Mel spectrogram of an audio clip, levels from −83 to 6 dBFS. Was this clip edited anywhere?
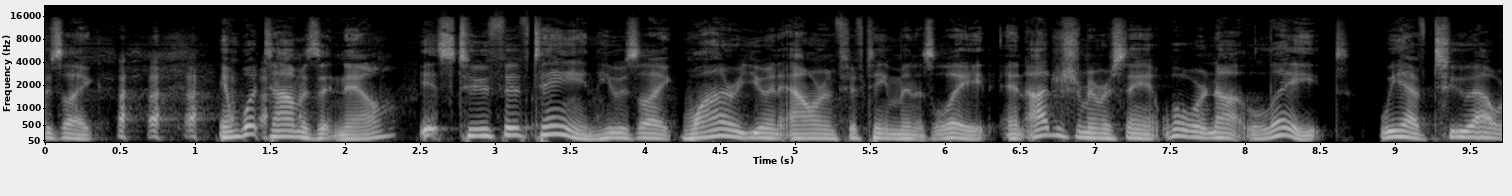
no; 0 cuts

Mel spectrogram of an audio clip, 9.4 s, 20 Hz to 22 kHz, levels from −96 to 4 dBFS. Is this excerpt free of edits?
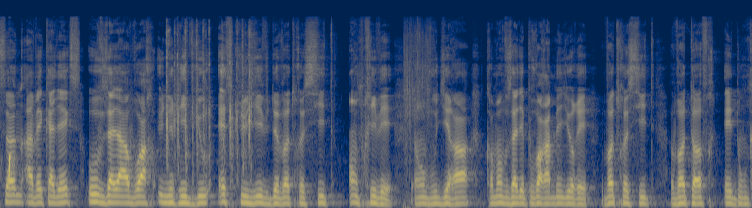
yes; 0 cuts

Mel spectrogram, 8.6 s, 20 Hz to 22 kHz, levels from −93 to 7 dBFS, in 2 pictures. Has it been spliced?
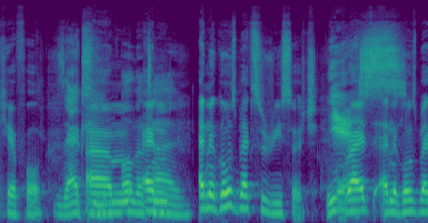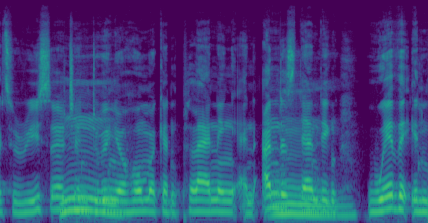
no; 0 cuts

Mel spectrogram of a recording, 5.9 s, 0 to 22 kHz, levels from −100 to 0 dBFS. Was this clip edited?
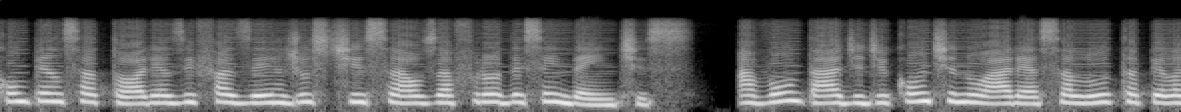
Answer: no; 0 cuts

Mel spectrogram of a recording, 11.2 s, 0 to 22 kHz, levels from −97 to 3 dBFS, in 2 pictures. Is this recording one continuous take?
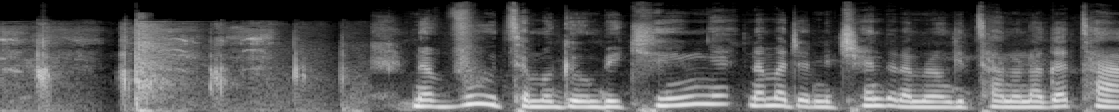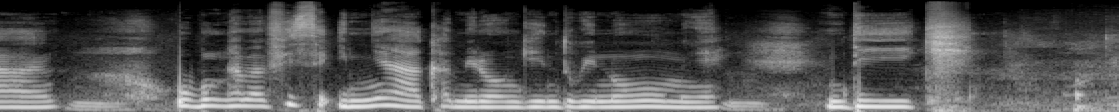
no; 1 cut; at 1.8 s

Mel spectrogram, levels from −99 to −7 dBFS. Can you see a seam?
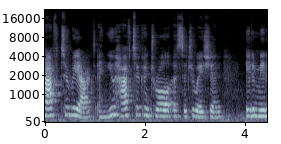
no; 0 cuts

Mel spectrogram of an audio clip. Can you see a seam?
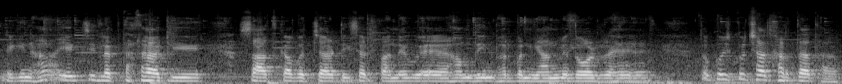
no; 0 cuts

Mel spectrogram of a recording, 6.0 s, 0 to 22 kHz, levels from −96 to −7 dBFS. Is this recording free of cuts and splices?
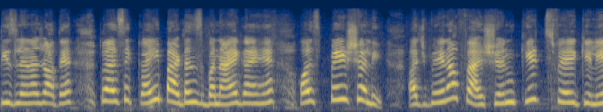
yes; 0 cuts

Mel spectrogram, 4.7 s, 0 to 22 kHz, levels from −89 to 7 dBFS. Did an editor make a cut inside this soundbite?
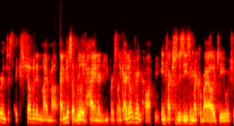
yes; 2 cuts; at 1.1 s, 3.2 s

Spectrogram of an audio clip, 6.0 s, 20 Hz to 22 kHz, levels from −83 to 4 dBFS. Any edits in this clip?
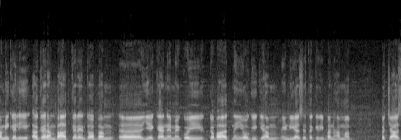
no; 0 cuts

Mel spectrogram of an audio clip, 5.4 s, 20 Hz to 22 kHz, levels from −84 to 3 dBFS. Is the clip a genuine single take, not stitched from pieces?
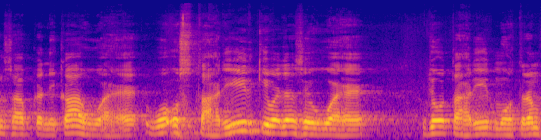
yes; 0 cuts

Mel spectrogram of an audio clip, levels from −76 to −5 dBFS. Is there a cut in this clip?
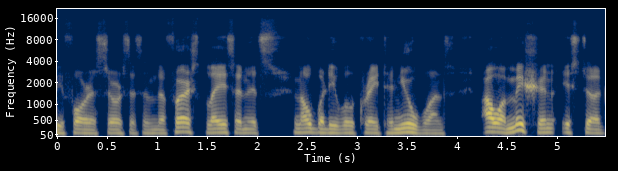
yes; 1 cut; at 4.1 s

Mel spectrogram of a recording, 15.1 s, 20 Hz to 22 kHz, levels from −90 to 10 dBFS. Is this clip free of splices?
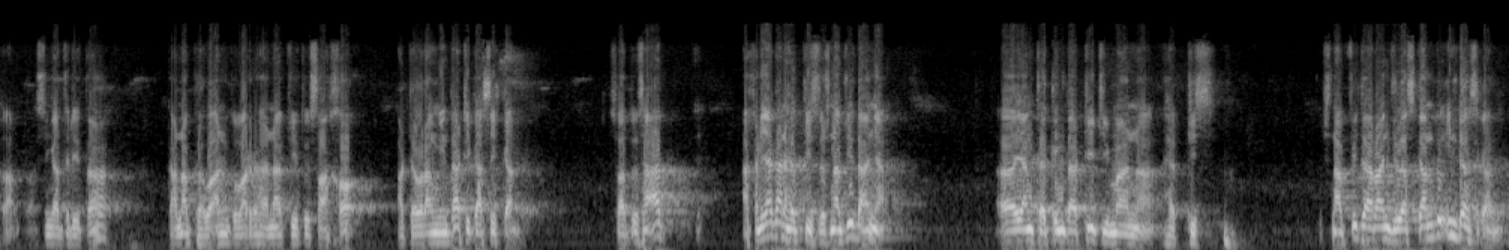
yes; 0 cuts

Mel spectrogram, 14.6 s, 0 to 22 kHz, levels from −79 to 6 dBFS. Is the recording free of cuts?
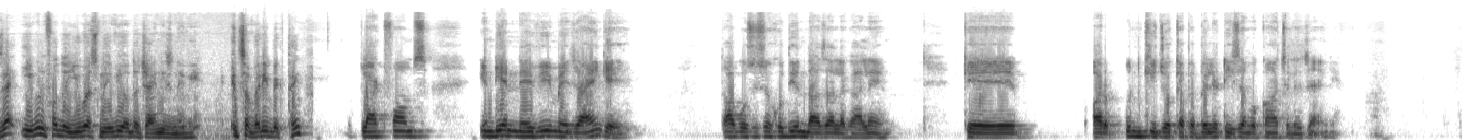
no; 1 cut; at 3.2 s

